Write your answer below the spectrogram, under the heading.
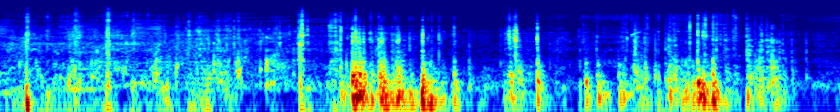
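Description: A bass being landed in a small fishing boat: a run of irregular knocks and thumps against the boat, loudest about three and a half seconds in and again near seven seconds, dying away near the end.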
